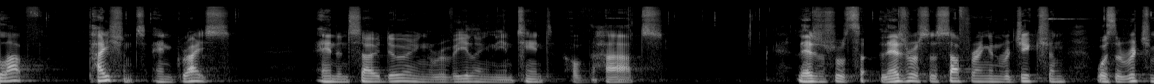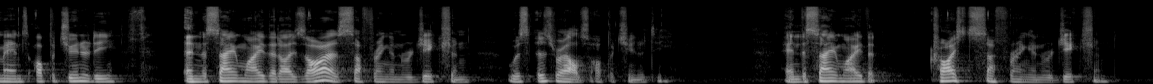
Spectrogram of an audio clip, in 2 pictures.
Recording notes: Recorded at the Hukanui Bible Church morning service on Sunday the 26th of March 2023 during the 10:00 am service.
